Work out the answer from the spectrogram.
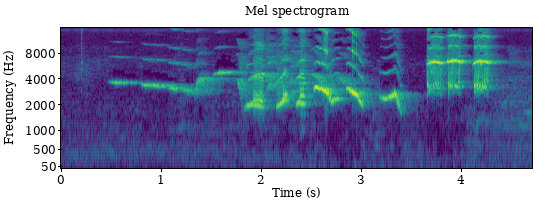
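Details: Oriental magpie-robin in full song: a long falling whistle, a rapid series of loud slurred whistled notes about three per second, then sharp high chattering bursts.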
